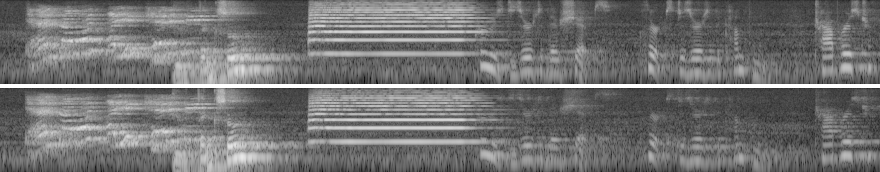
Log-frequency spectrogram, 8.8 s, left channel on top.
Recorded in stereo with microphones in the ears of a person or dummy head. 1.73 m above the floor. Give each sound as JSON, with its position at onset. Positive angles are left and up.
{"t": 0.2, "sound": "a shout", "side_deg": -40, "distance_m": 8.5}
{"t": 1.7, "sound": "a man speaking", "side_deg": -70, "distance_m": 3.5}
{"t": 3.1, "sound": "a trumpet", "side_deg": 10, "distance_m": 2.5}
{"t": 4.8, "sound": "a woman speaking", "side_deg": 40, "distance_m": 1.0}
